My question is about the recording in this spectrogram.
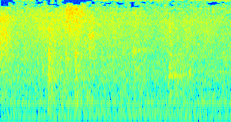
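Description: Quiet room tone: a steady electrical hum with a couple of faint clicks about half a second in.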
